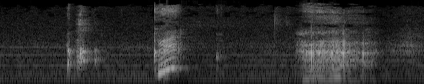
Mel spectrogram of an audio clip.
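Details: Newborn baby hiccups: short, abrupt voiced catches, a few in quick succession with room noise. The hiccups were then stopped by giving warm water from a baby bottle.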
